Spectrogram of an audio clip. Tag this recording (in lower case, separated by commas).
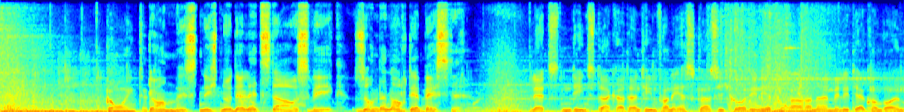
music, speech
